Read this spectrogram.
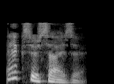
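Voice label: "exerciser", British English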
